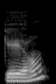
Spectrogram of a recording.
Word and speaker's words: Gale: My name is spelled, I was named after a hurricane, Gale.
